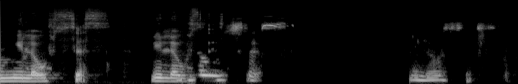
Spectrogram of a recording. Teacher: It's like kind of got a O. It's like a long O, but it blends into the S. So melosis.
